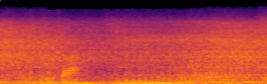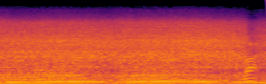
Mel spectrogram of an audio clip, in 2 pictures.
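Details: Smoky car struggling to start, then running: loud uneven low rumble with roughness in the firing, heavy smoke; clearly unhealthy, cause not known.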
